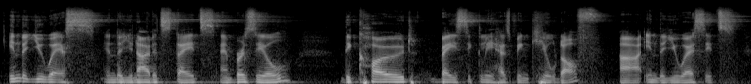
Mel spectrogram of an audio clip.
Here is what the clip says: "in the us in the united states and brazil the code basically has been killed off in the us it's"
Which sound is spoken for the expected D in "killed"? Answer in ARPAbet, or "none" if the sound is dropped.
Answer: D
